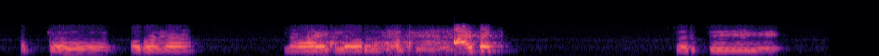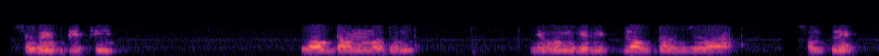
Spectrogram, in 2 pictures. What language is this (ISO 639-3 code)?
mar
